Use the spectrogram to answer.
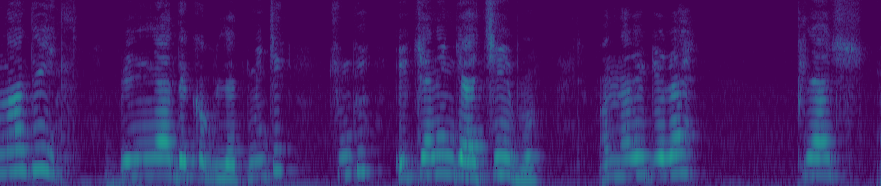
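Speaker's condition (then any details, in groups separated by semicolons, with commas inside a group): Cerebral palsy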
